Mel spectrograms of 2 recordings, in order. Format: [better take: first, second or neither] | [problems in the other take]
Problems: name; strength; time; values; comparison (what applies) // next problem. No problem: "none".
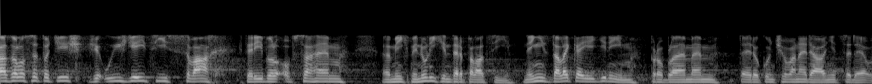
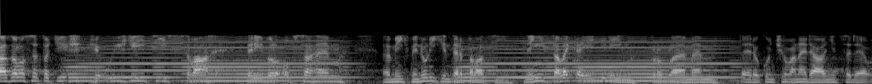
first | background sound (Bowed string instrument); 3 dB below the speech // room echo; dies away in 1 s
